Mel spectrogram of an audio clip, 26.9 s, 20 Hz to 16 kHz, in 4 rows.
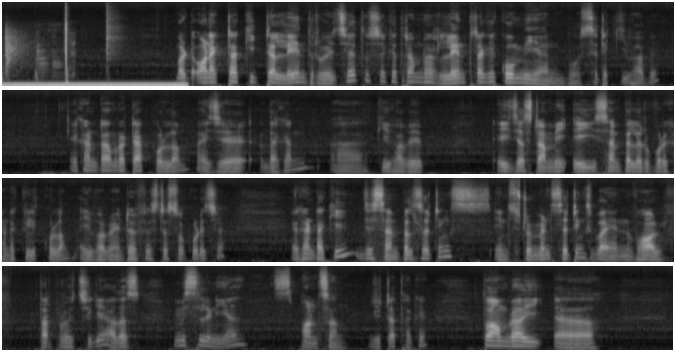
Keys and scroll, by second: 1.0 space.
